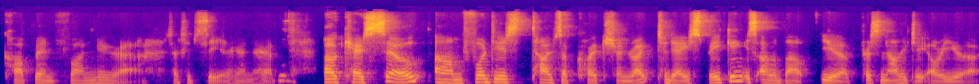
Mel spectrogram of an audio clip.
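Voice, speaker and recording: A young man with a Thai accent leads an online English speaking class in an unhurried, measured voice. His pitch sits right in the middle for a man, and he switches between Thai and English, stopping often to check that his student follows. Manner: mixes Thai and English, explains step by step with frequent check-ins. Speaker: English tutor.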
